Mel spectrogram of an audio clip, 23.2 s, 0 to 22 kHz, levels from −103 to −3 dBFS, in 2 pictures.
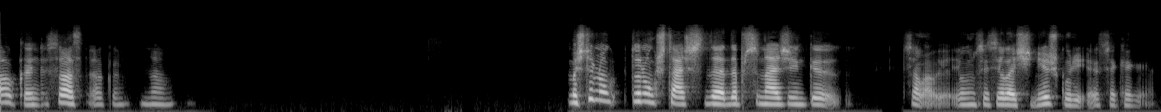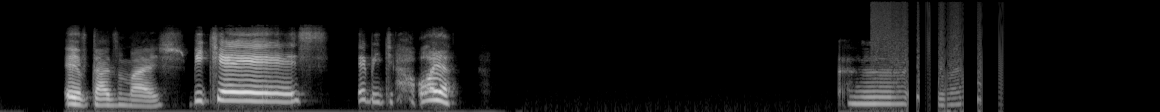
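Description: From 20.31 s to the end at 23.21 s, the speech fades out. But it shows truncation distortion on a fade. The gain stage drops low-order bits without dither, which points to only about 7 bits kept. As the level sinks, the waveform collapses into coarse square steps. The tail turns gritty and grainy.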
